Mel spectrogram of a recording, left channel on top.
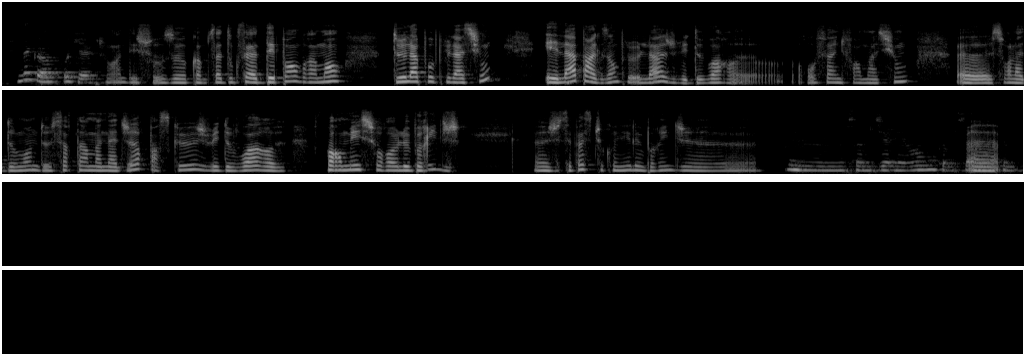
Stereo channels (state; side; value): silent; right; digital silence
